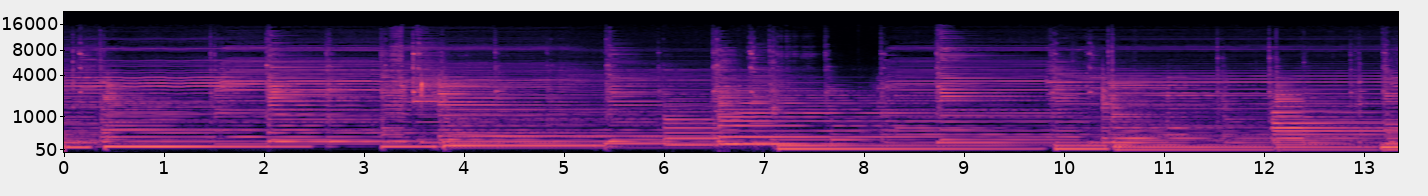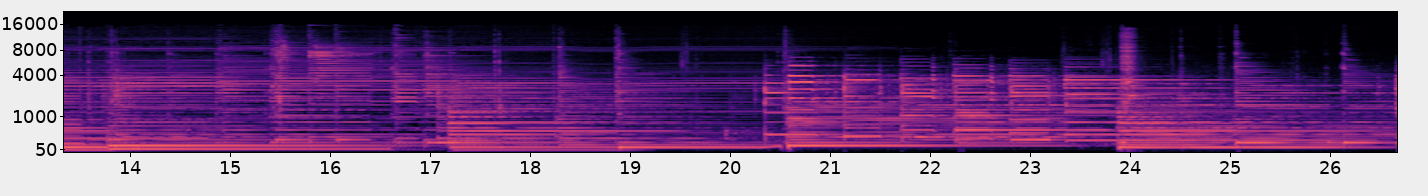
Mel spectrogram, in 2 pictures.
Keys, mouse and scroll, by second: 3.1 ctrl+right click, 3.5 scroll down 1, 3.9-4.5 scroll up 1, 5.1-10.3 shift+drag, 10.3 scroll up 1, 12.6 click, 15.3-20.3 drag, 20.9 scroll down 1, 21.4 scroll up 1, 21.8 click, 22.1 scroll down 1, 23.3 shift+click, 24.3 scroll up 1, 25.3 shift+click.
